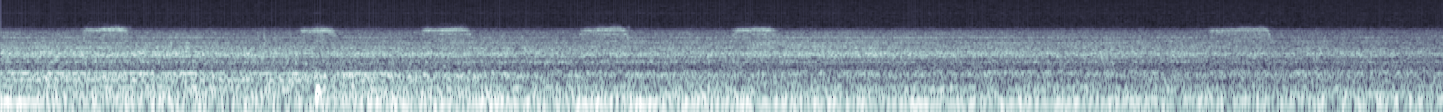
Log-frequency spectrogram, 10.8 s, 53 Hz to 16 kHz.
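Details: At its first feeding on February 24, 2016, 2:15 PM, an owl gives short rasping hisses, six spaced a second or so apart, then a pause, against constant low droning background noise.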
